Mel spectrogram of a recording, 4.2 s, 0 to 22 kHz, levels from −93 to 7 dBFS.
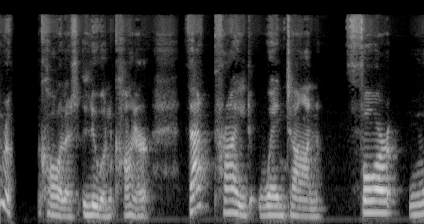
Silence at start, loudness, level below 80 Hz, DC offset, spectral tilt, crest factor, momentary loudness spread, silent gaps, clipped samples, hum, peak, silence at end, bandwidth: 0 s; -22 LUFS; -62 dBFS; under 0.1%; -5 dB/octave; 18 dB; 10 LU; none; under 0.1%; none; -4 dBFS; 0 s; 17 kHz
